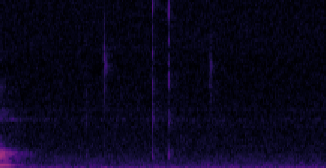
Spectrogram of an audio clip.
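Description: Near silence with a few faint computer mouse clicks, most of them about a second in.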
